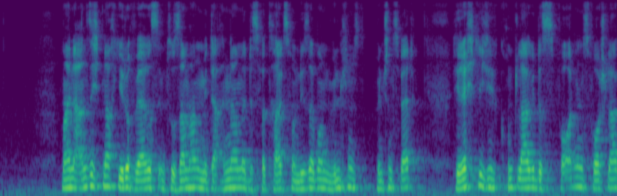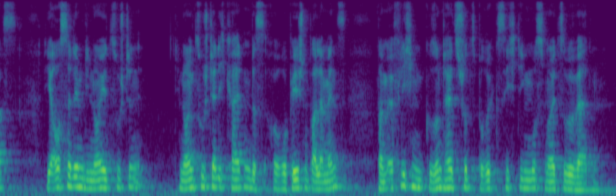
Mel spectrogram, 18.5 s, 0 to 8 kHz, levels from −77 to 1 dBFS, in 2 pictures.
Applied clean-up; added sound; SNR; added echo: none; none; none; none.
